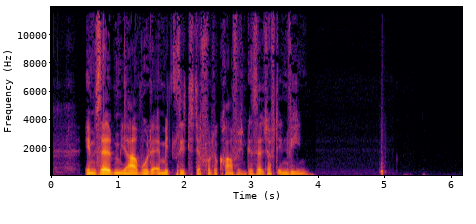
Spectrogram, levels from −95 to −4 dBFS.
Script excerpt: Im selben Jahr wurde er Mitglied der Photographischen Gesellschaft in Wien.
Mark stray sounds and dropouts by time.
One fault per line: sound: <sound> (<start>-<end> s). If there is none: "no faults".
sound: whoosh (4.9-5.0 s)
